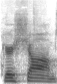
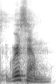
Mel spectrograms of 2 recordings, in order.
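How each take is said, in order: First: Grisham, with sh in the middle; corrected pronunciation. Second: Grissom, said with a hissed s, no h sound; mispronounced Grissom. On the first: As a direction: say Grisham with a clear sh. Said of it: "I believe it's Grisham". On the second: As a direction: say Grissom instead of Grisham. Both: Real, not acted.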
